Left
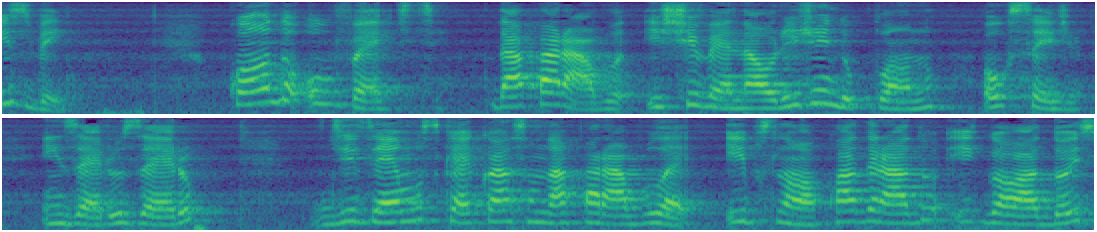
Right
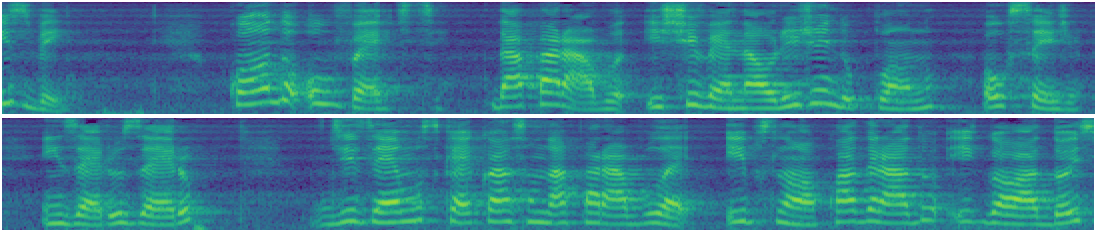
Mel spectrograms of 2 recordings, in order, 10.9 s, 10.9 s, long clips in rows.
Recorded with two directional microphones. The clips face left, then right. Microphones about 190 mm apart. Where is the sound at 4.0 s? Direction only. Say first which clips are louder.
Right 2 dB; 10° right (ahead or behind).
